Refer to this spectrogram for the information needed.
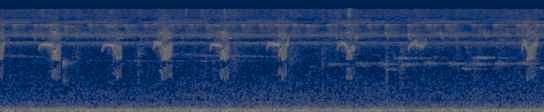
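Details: Yellow-vented bulbul at its nest on the day the chicks fledge, parents feeding them: short, high arched chirps about twice a second, over a steady low rumble and faint insect-like hiss.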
